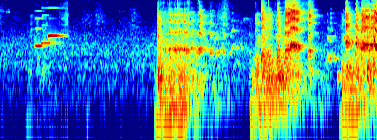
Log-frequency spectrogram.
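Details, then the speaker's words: Samsung top-load automatic washing machine running on the wash cycle with a worn gearbox: loud rough churning/grinding bursts each time the pulsator swings, quiet gaps between; noisy even with a full load, and the pulsator also turns one way during spin. "तो अभी हमारी machine जैसे wash पर run हो रही है तो wash पर रन हो रही है तो जैसे पलसेटर इसका जब घूम रहा है काफी ज्यादा नॉज इसमें मेक हो रहा है"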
